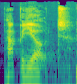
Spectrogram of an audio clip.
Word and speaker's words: papillote: But salmon and papalote, papalote. – papillote, papillote, papillote with seasonal vegetable ribbon.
